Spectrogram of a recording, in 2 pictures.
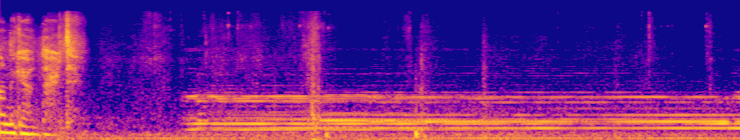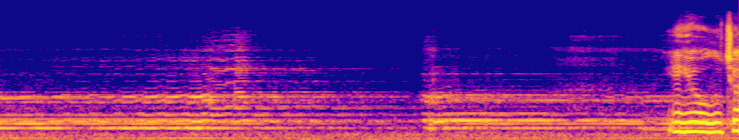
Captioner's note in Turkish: Takırtı ve Müzik Sesi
